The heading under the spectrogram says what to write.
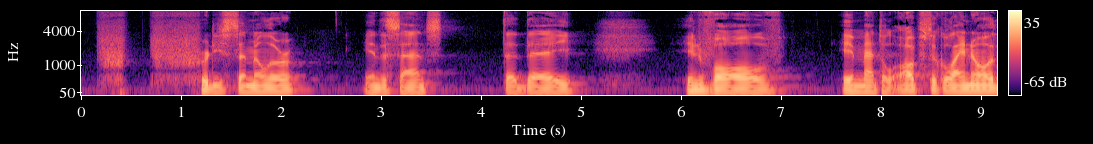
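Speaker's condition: Stutter; lifelong severe stutter, resulting severe social anxiety, public speaking and meditation against fear since 5 years; still stutters, states stutter openly to listeners; severe speech impediment lifelong, avoided speaking growing up in Lebanon, chose silence against negative reactions; repeated sounds, prolonged sounds, blocks

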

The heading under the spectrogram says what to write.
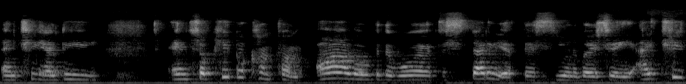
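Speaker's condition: Deafness; born with normal hearing

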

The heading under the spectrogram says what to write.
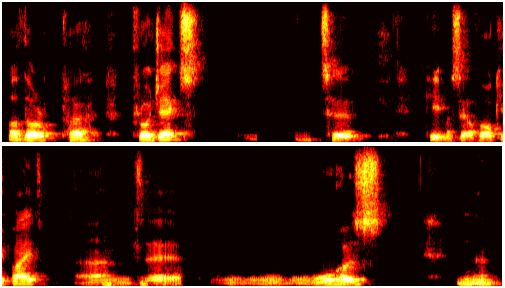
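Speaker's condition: Stammer; restrictive through life until Maguire speech recovery program about 21 years ago; since Maguire program able to give public, after-dinner, wedding and funeral speeches; says currently pretty sloppy, not best example of Maguire program; prolonged sounds, blocks

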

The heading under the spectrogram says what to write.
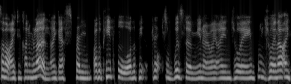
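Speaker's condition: Bilateral cleft lip and palate; congenital

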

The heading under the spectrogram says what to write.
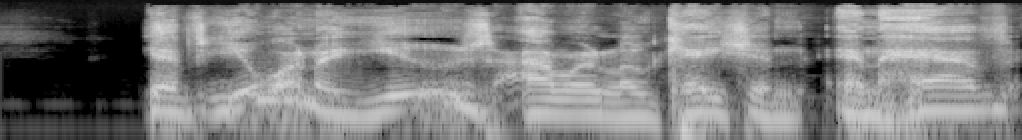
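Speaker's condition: Speech impediment, mild; slight speech impediment

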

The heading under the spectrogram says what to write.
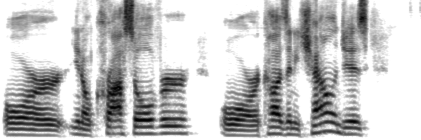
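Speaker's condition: No condition

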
